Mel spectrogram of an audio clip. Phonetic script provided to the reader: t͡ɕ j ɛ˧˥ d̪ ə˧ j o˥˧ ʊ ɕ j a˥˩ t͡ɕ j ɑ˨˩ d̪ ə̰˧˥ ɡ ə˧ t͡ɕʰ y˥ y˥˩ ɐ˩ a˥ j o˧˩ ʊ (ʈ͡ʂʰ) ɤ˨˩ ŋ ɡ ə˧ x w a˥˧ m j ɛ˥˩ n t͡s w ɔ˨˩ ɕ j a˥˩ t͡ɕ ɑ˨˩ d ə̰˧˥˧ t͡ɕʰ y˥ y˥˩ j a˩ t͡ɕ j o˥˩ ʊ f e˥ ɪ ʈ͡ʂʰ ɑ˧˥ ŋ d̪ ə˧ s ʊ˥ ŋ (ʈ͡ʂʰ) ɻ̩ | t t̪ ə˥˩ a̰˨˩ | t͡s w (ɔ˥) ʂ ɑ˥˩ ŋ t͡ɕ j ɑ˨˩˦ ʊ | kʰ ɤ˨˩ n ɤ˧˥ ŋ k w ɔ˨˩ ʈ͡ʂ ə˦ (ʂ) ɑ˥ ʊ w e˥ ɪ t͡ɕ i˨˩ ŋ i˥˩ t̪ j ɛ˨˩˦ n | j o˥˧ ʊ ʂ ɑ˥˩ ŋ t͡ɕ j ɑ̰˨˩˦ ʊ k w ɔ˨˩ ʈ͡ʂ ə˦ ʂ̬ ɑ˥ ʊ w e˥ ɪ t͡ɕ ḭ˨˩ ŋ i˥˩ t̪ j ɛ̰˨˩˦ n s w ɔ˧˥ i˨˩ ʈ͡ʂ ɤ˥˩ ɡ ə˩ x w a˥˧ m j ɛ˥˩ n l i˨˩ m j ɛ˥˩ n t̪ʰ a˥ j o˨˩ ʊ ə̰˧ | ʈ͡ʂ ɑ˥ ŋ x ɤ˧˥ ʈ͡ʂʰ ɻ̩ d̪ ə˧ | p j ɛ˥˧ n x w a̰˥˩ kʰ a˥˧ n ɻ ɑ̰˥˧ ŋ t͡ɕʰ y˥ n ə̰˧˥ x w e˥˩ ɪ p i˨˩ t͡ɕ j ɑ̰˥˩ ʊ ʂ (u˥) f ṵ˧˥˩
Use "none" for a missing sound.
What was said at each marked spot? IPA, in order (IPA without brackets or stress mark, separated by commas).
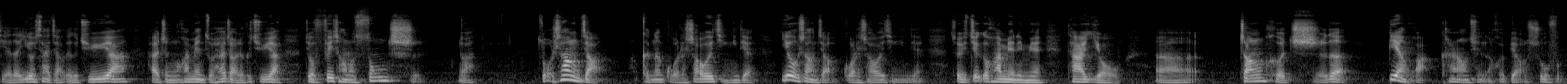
ʈ͡ʂ, ʈ͡ʂʰ, ɔ˨˩, ʂ, u˥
